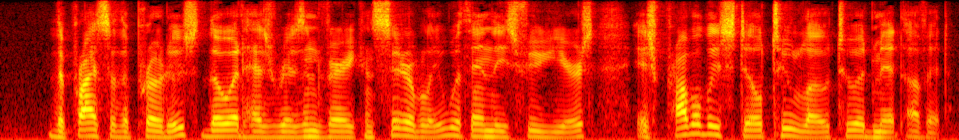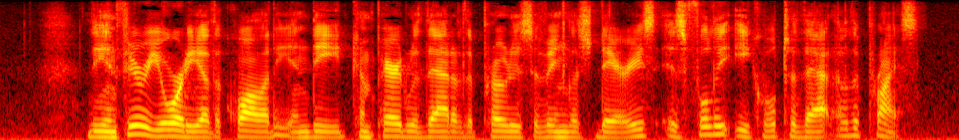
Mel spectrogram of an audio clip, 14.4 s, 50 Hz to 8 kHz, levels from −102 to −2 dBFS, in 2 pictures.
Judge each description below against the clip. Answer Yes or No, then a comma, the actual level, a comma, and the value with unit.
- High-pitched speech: No, low, 125 Hz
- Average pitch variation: No, narrow, 2.3 semitones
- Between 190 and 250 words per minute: Yes, average, 195 wpm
